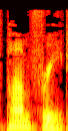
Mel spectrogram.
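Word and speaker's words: Pommes frites: by the French words pomfrit or only pom or Fritton derived from the French words but pronounced as German words they are often served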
